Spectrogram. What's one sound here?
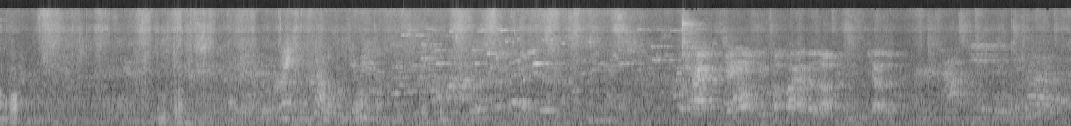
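People chatter quietly in an echoing indoor hall.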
